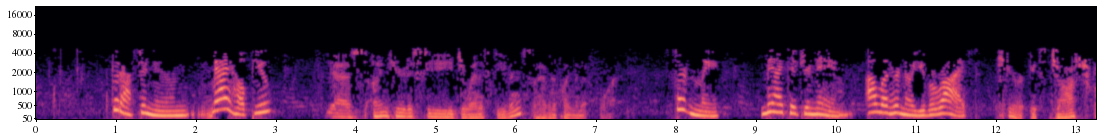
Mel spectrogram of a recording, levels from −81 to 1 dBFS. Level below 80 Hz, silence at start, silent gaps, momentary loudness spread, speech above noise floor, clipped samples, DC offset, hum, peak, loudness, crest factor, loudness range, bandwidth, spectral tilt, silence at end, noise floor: -46 dBFS; 0.2 s; none; 13 LU; 25 dB; under 0.1%; under 0.1%; none; -4 dBFS; -20 LUFS; 16 dB; 6 LU; 5 kHz; -5.5 dB/octave; 0 s; -45 dBFS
